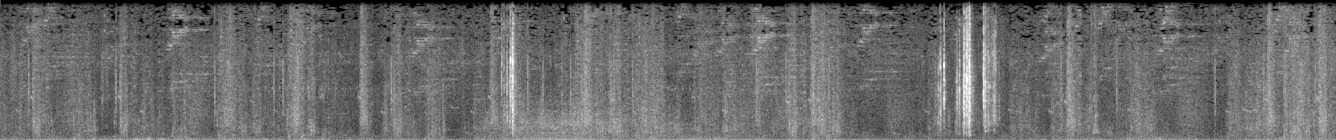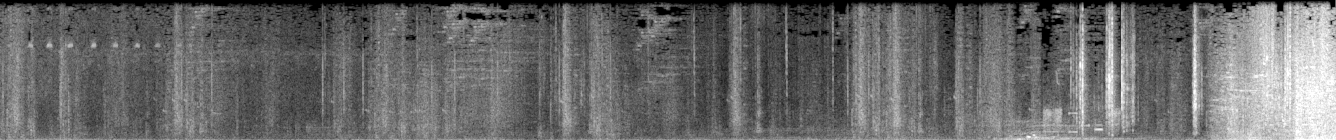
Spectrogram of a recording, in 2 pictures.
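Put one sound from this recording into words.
Footsteps thump on wooden floors.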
